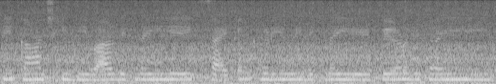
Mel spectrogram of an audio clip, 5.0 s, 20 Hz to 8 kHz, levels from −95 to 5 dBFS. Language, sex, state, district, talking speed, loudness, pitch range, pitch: Hindi, female, Uttar Pradesh, Hamirpur, 215 wpm, -15 LUFS, 195-200 Hz, 195 Hz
